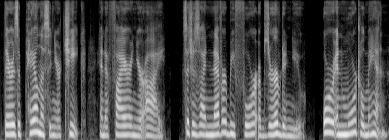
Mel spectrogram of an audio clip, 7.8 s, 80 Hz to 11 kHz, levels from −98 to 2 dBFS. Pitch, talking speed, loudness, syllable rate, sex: 215 Hz, 190 wpm, -16 LUFS, 5.1 syllables/s, female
